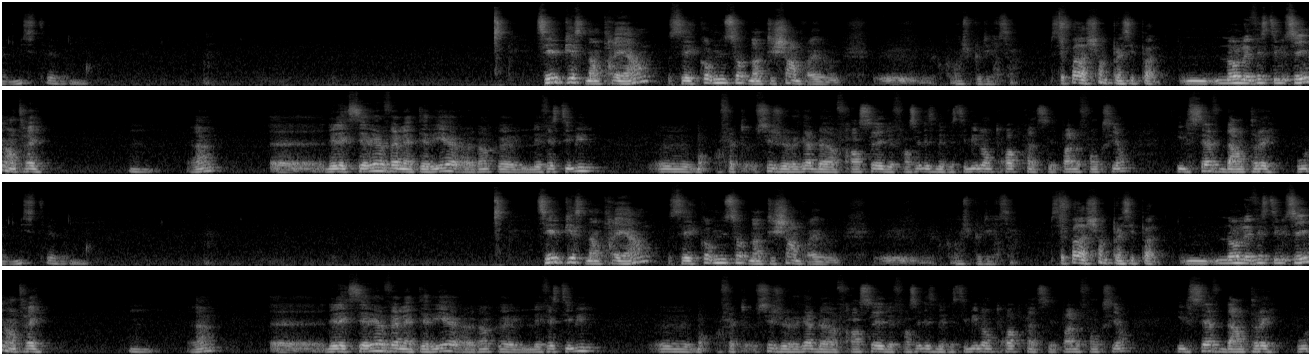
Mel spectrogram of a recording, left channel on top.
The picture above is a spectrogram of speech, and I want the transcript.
mystère. C'est une pièce d'entrée, c'est comme une sorte d'antichambre. Comment je peux dire ça? C'est pas la chambre principale. Non, le vestibule, c'est une entrée. De l'extérieur vers l'intérieur. Donc, les vestibules, en fait, si je regarde en français, les Français disent que les vestibules ont trois principales fonctions. Ils servent d'entrée ou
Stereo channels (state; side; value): normal; both; correlation 0.82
